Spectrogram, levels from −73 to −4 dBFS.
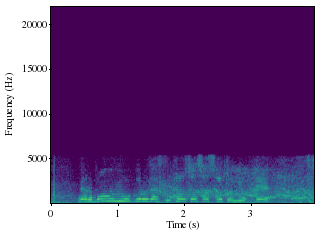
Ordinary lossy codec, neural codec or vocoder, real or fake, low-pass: none; codec, 24 kHz, 0.9 kbps, WavTokenizer, medium speech release version 1; fake; 5.4 kHz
